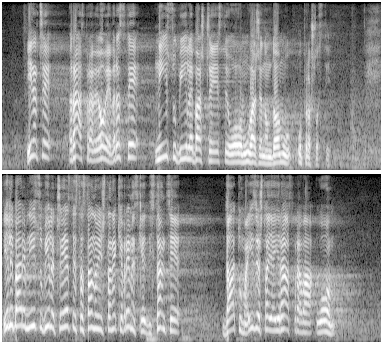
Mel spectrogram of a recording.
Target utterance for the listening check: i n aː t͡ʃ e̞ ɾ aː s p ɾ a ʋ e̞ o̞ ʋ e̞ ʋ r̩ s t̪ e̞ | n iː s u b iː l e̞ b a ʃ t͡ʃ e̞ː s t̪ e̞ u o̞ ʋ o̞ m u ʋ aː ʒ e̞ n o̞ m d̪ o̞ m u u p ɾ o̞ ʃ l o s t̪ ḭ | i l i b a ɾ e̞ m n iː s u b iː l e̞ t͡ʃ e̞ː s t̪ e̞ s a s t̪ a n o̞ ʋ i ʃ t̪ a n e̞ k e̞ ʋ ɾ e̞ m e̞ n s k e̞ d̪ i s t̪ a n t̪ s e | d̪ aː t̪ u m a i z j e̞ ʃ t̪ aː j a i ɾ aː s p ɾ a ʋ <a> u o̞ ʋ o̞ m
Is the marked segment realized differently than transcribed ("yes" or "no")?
no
